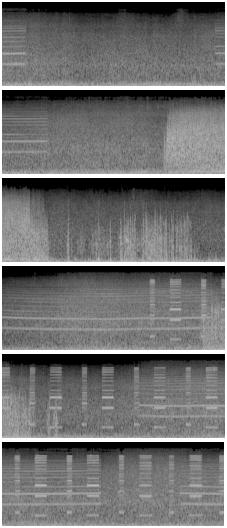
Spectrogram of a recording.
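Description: Wind rushes and buffets loudly against the microphone, with louder gusts.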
